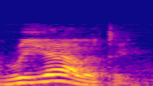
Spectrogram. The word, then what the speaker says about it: reality: First in mind, mind and second reality. Second in reality, reality. Trọng âm ở trước ET đúng không? Reality.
